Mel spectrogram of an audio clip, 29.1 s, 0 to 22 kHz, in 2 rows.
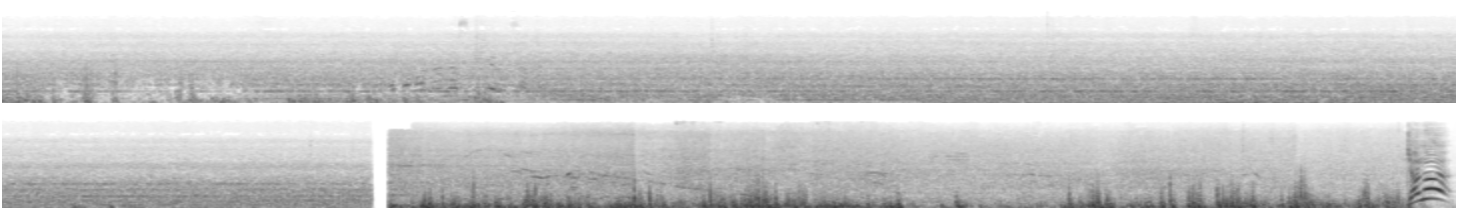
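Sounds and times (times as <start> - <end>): gusty wind buffeting microphone: 0.0 - 28.8.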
